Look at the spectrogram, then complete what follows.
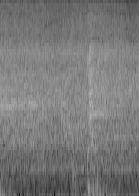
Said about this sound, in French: Et il continue à pleuvoir.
